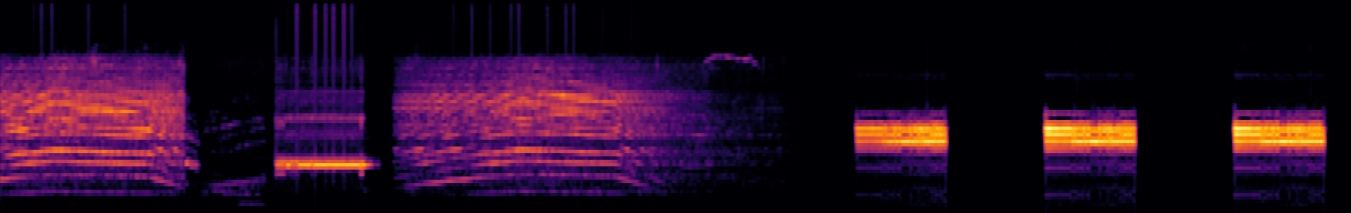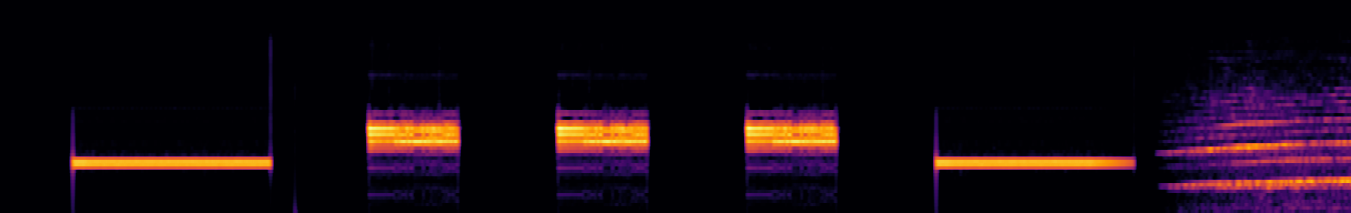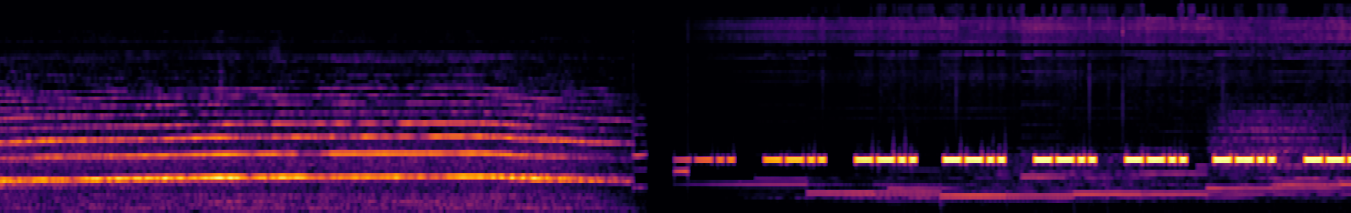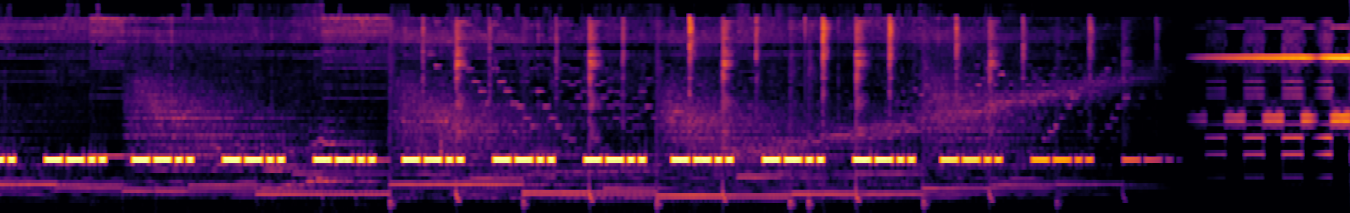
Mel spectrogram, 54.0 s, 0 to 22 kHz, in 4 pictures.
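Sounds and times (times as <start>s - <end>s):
civil defense siren wailing: 0.0s - 1.9s, 4.0s - 7.4s, 25.1s - 33.5s
emergency alert beeps: 33.8s - 54.0s.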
